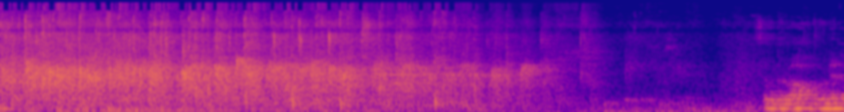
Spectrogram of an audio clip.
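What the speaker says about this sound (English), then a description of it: "we should all give him one more round of applause" A round of audience applause honours a guest speaker at a Gita event, heavy at first and then thinning and fading away before a voice begins speaking at the very end.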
